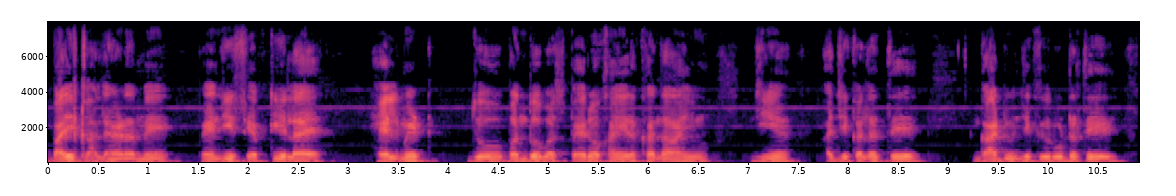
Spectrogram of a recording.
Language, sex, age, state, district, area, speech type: Sindhi, male, 18-30, Gujarat, Kutch, rural, spontaneous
